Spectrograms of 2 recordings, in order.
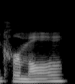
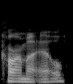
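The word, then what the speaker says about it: KrmaL: L, which I know a lot of people say Kermal. It is actually pronounced Karma L for some reason. Uh so Karma L made a remake of High Life.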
